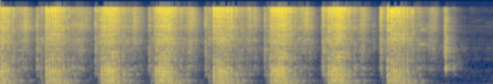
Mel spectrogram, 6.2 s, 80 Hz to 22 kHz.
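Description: A 49cc two-stroke race chainsaw is cranked by its pull-starter with the throttle locked open, giving about seven loud, evenly spaced rasping pulls, each swelling and then cut off, before the sound stops.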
